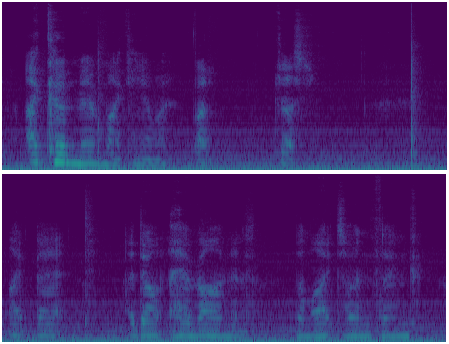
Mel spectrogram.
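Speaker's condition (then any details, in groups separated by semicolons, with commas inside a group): Cerebral palsy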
